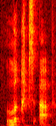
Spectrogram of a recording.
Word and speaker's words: looked up: for look up that's looked up so it actually has a tee pronunciation not look at but looked up looked up so let's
